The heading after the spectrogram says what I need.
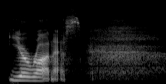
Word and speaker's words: Uranus: by everyone's favorite planet Uranus that's how it's pronounced Uranus but it's everyone's favorite planet Uranus promises disruption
